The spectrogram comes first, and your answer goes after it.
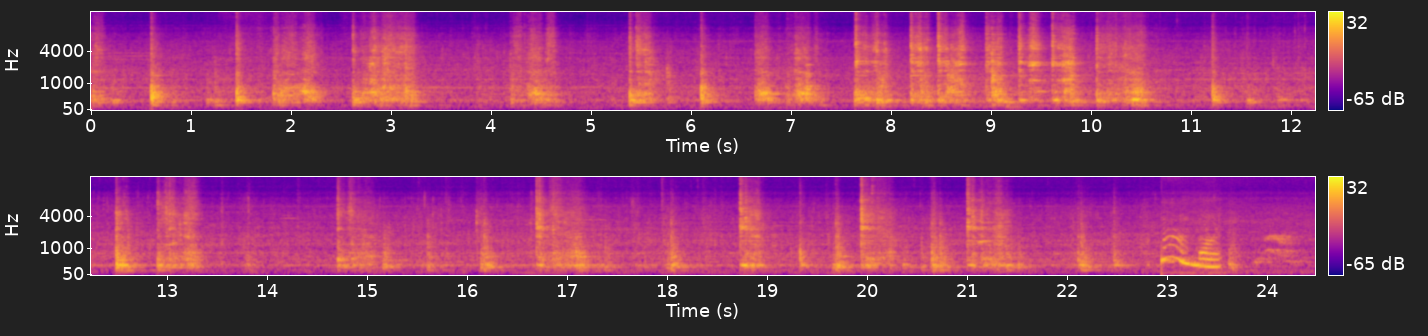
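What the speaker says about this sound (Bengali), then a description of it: "এখন আমি সুন্দর করে মিশিয়ে নেব।" Batua greens with onion and garlic paste are stirred in a pan, with repeated scraping strokes of a spatula against the metal in an irregular rhythm, close up, trailing off at the end.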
